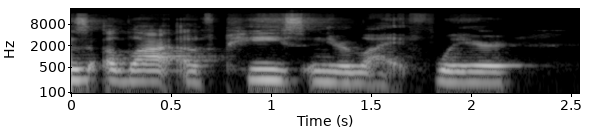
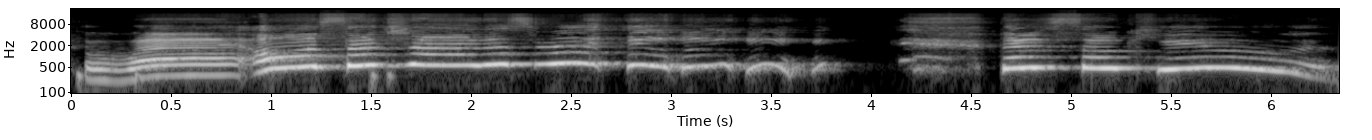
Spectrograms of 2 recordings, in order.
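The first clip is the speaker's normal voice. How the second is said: much higher, loud giggly talk, slow; delighted laughing squeal; 13 semitones higher, 7 dB louder, much slower than usual. Real, not acted. Reader squeals with laughter at a viewer's joke.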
